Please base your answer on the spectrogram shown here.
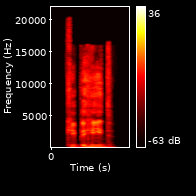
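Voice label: Keep the heid, Scottish English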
